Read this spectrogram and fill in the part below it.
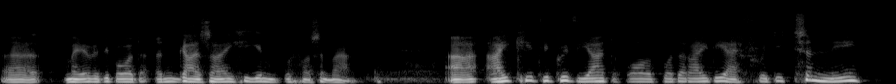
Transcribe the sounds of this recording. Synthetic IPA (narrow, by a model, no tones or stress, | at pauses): əː | majavɛdiboːdənɡazajhiːnʊfɔsəma | aajkʰiːdðɪɡwɪðjadɔb̥oːdəɾajdiɛfwɛditʰəni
